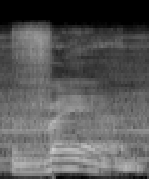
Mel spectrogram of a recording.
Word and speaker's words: van: going to say fine Van Van Van so yet you have to make sure it's not like fan band but it's fan van fun wafer labor so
